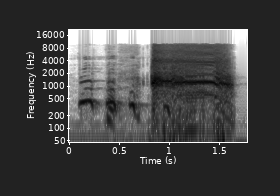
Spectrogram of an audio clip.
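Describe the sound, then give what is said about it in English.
A person's voice makes a few short vocal sounds, then lets out one long, loud, harsh squawk, imitating a honking bird for nearly a second. “You were literally squawking in my ear for 4 hours.”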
